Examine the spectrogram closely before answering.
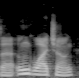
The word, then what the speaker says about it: Ng Wai Chung: So I'm going to pronounce the name the right way. So it's Ng Wai Chung.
